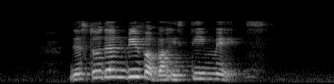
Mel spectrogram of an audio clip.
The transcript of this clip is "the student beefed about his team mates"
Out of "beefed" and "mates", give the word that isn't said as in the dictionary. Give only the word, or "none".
beefed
